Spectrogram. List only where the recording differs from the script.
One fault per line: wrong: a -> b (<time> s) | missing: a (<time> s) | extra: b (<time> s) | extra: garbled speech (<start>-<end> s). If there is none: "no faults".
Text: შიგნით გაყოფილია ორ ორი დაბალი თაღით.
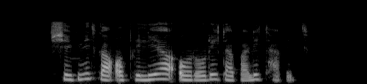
no faults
